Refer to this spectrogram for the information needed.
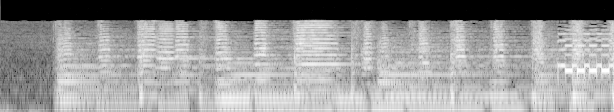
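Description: A phone rings with a steady electronic melody, a run of sustained tonal notes stepping through a simple tune, playing continuously at a moderate level with no talking.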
